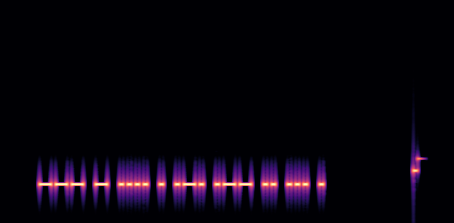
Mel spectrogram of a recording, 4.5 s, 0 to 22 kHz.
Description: Morse code, heard as a keyed tone, about 31 wpm, 700 Hz. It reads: OTHERWISE
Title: Sentences from Top 1200 Words - New Word Drill - 30wpm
